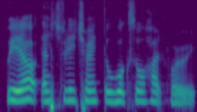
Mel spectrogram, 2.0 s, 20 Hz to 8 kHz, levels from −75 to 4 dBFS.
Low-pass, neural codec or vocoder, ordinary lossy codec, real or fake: none; codec, 16 kHz, 8 kbps, FunCodec, trained on Chinese and English, 25 frames a second; none; fake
